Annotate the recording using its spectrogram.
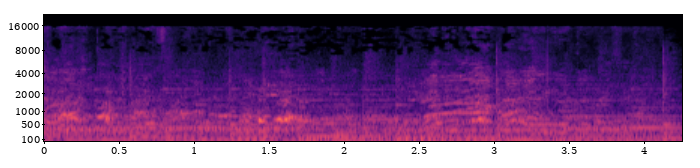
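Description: Several people chatting over added background music with steady held notes and a low bass.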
